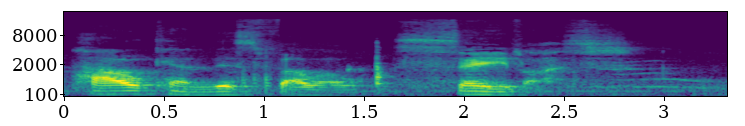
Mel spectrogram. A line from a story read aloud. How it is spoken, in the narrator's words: other peoples scoffing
